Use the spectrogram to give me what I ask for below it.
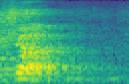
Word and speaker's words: श: अब देखिए श में भी जीभ जो है ऊपर जाएगी श, ठीक है। श जीभ को ऊपर बोलना है श, जब करेंगे श का उच्चारण करेंगे तो जीभ होनी चाहिए।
